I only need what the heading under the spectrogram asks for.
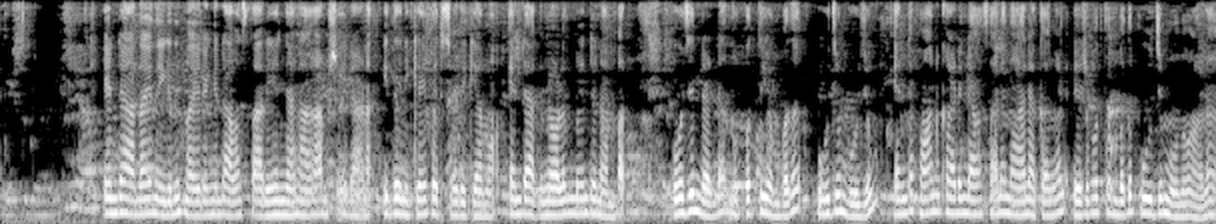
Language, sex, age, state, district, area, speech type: Malayalam, female, 45-60, Kerala, Idukki, rural, read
